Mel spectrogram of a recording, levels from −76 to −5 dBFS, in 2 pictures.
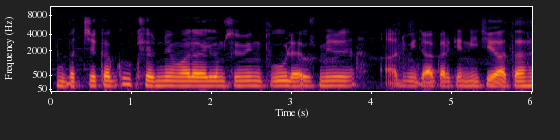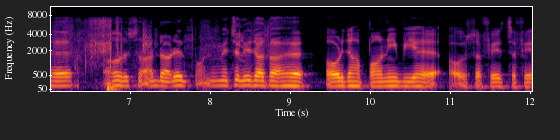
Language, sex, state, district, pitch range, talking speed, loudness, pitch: Hindi, male, Bihar, Kishanganj, 140-150 Hz, 175 wpm, -26 LUFS, 145 Hz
